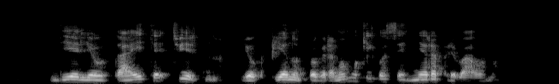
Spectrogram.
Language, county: Lithuanian, Telšiai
